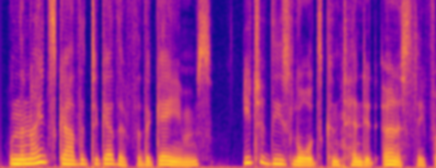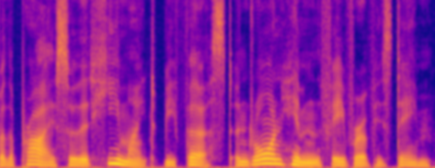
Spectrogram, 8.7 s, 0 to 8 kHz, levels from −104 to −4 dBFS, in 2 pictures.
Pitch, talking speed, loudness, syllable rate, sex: 175 Hz, 220 wpm, -18 LUFS, 5.4 syllables/s, female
